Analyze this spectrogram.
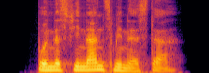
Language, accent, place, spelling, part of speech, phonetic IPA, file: German, Germany, Berlin, Bundesfinanzminister, noun, [bʊndəsfiˈnant͡smiˌnɪstɐ], De-Bundesfinanzminister.ogg
- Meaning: federal / state finance minister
